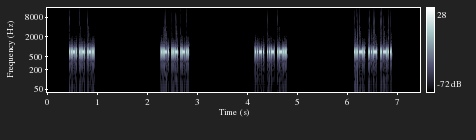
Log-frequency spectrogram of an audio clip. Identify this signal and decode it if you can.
Morse code, heard as a keyed tone, about 61 wpm, 690 Hz. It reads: FUL FUL FUL FUL
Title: Speed-Racing Prefixes and Suffixes 50wpm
